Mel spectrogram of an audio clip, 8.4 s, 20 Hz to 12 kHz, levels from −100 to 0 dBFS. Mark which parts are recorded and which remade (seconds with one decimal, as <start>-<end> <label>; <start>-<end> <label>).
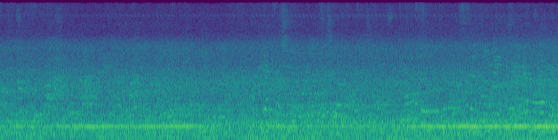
0.0-8.4 recorded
